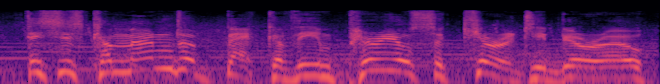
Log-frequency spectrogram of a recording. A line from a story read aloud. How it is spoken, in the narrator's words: the woman shouting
